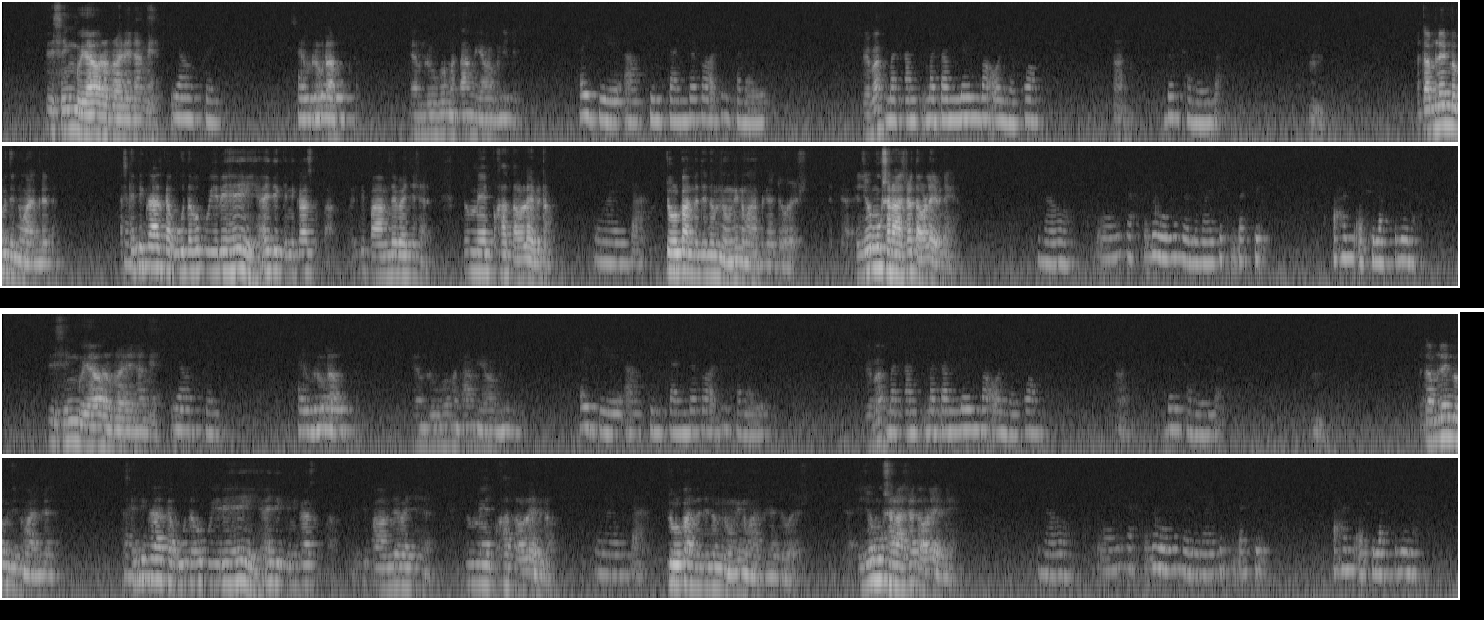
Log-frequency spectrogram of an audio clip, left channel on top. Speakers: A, on the left; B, on the left.
A: ꯏꯁꯤꯡ ꯕꯌꯥ ꯍꯔꯕ꯭ꯔꯥꯅꯦ ꯅꯪ
B: ꯌꯥꯎꯈ꯭ꯔꯦ ꯍꯩꯕꯅꯦ
A: ꯌꯥꯝ ꯂꯨꯨꯔꯑ
B: ꯑꯗꯨꯁꯨ
A: ꯌꯥꯝ ꯂꯨꯕ ꯃꯇꯥꯡꯗ ꯌꯥꯎꯔꯝꯔꯕꯅꯤꯅꯦ
B: ꯑꯩꯒꯤ ꯐ꯭ꯔꯤ ꯇꯥꯏꯝꯗꯀꯣ ꯑꯗꯨꯝ ꯁꯥꯟꯅꯩ
A: ꯀꯩꯕ
B: ꯃꯇꯝ ꯃꯇꯝ ꯂꯦꯟꯕ ꯑꯣꯏꯅꯀꯣ
A: ꯑ
B: ꯑꯗꯨꯝ ꯁꯥꯟꯅꯔꯤꯕ
A: ꯎꯝ ꯑ ꯂꯦꯟꯕꯕꯨꯗꯤ ꯅꯨꯡꯉꯥꯏꯕꯅꯦꯗ
B: ꯍꯣꯏ
A: ꯁꯦꯀꯦꯟꯔꯤ
B: ꯅꯪ
A: ꯀ ꯀ꯭ꯂꯥꯁꯗ ꯀꯨꯏꯔꯦꯍꯦ ꯑꯩꯗꯤ ꯀꯦꯅꯤꯀ꯭ꯔꯥꯁꯀ ꯄꯄ ꯑꯩꯗꯤ ꯄꯥꯝꯗꯦꯕ ꯑꯩꯗꯤ ꯑꯗꯨꯝ ꯃꯦꯠꯄ ꯈꯔ ꯇꯧꯔ ꯂꯩꯕꯗꯣ
B: ꯎ ꯏꯗ
A: ꯗꯨꯀꯥꯟꯗꯗꯤ ꯑꯗꯨꯝ ꯅꯨꯡꯅꯤ ꯅꯨꯡꯉꯥꯏꯕꯅꯦ ꯑꯗꯨ ꯑꯣꯏꯔ ꯑꯩꯁꯨ ꯑꯃꯨꯛ ꯁꯅꯥꯁꯤꯔ ꯇꯧꯔ ꯂꯩꯕꯅꯦ
B: ꯀꯅꯥꯑꯣ ꯅꯨꯡꯉꯥꯏꯗ ꯑꯗꯨꯒꯨꯝꯕꯅ ꯅꯨꯡꯉꯥꯏꯔꯤ ꯍꯟꯗꯛꯇꯤ ꯑꯍꯟ ꯑꯣꯏꯁꯤꯜꯂꯛꯄꯅꯤꯅ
